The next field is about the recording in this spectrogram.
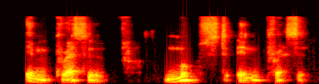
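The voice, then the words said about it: Deep Darth Vader character voice. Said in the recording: “There's a couple of Vader lines ... Actually, genuinely, I thought that was very good. ... Very, very good. ... Very pitch perfect.”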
